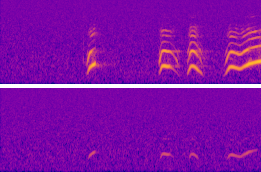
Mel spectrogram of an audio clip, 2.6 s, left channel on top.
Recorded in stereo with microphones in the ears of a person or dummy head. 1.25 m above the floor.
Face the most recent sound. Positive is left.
No sound to turn to.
